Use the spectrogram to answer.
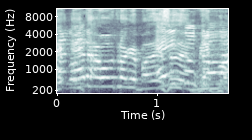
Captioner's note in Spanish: habla en portugués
